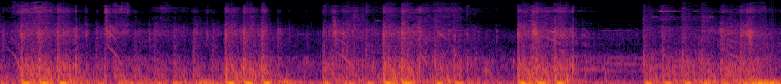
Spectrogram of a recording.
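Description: Sustained automatic gunfire in Crysis, repeated bursts of close, loud shots separated by brief pauses, with echoing battle noise between them.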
